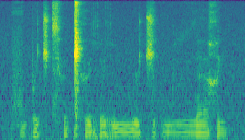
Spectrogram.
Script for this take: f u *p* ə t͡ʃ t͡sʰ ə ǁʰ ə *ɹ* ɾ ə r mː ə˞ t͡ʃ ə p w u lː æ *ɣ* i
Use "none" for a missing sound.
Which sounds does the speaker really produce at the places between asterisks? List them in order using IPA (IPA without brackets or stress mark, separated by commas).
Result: p, r, χ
